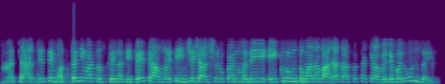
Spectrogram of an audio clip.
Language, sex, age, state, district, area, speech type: Marathi, female, 30-45, Maharashtra, Thane, urban, conversation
